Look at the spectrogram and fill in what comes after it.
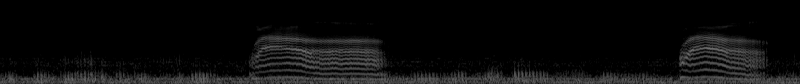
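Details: Tabby cat's morning greeting indoors, seemingly complaining to its owner that the Shiba dog has gone out on a walk: two drawn-out harmonic meows about four seconds apart, over low room hum; a man says good morning.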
